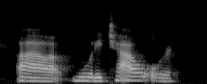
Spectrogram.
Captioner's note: speaking in foreign language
